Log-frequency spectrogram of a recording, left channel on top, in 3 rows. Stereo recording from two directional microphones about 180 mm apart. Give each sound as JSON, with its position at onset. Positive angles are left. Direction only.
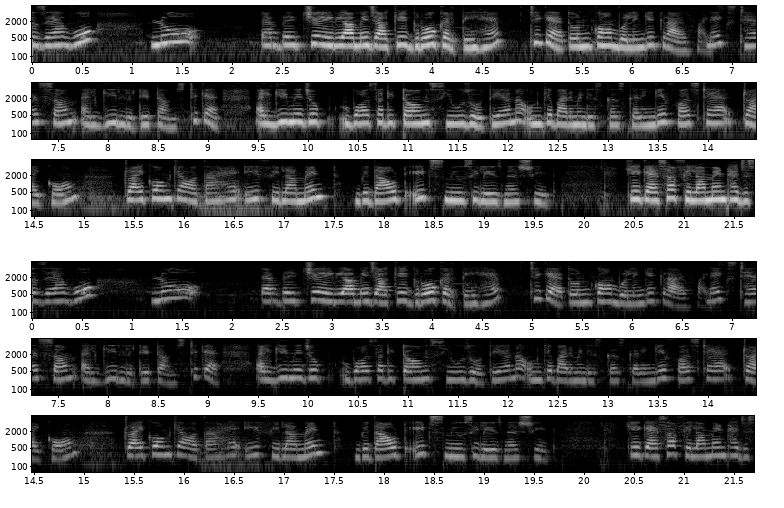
{"t": 0.0, "sound": "a woman's voice", "side_deg": 65}
{"t": 6.8, "sound": "a woman's voice", "side_deg": 0}
{"t": 14.6, "sound": "a woman's voice", "side_deg": 10}
{"t": 20.4, "sound": "a woman's voice", "side_deg": 40}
